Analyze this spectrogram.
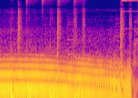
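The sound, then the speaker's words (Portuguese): A bus rumbles past in front of a house on a street like a busy avenue, its engine droning in a steady tone that sinks slightly in pitch, with regular rattling thumps over the top and no voices. “Isso aí é um ônibus, beleza, galera? É um ônibus que passa sempre aqui na frente da minha casa, porque eu moro em uma rua que é semelhante a uma avenida movimentada.”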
